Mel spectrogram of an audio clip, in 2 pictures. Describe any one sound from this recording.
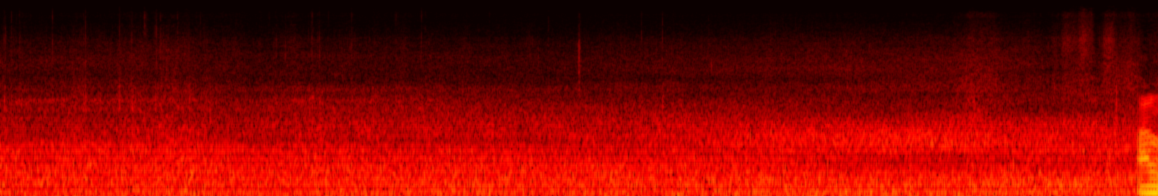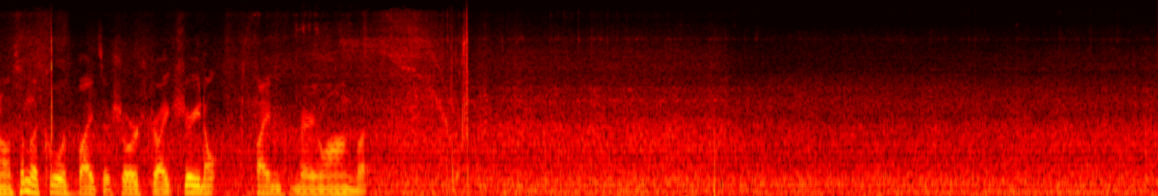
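A river rushes steadily close by.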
